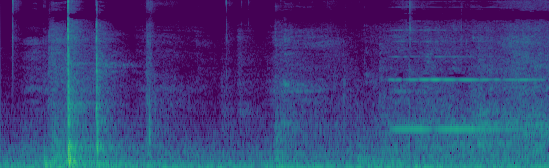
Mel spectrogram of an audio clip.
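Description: Northern traction elevator: the hall call button is pressed with a sharp click about half a second in, and near the end the car arrives with a steady electronic arrival chime that lasts about a second.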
